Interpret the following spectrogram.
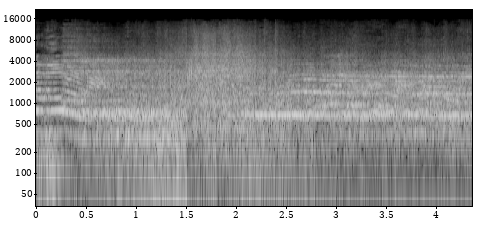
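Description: Live wrestling crowd shouting and cheering, with a louder swell of cheering about one and a half seconds in.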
